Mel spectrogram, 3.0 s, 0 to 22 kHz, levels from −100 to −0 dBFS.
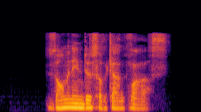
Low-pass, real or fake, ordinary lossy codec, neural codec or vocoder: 7.2 kHz; fake; AAC, 32 kbps; codec, 16 kHz, 2 kbps, FunCodec, trained on Chinese and English, 25 frames a second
